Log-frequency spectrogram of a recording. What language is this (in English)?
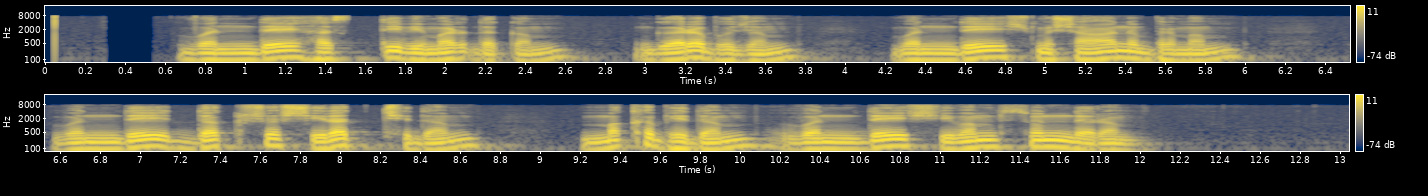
Sanskrit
